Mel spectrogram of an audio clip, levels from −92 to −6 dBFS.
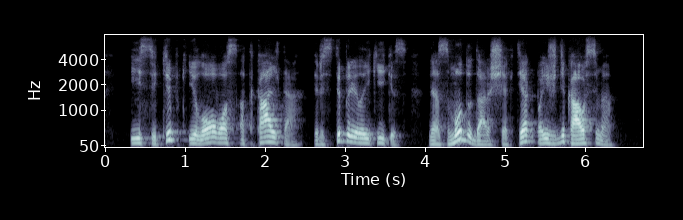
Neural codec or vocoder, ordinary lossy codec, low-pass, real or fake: none; Opus, 24 kbps; 7.2 kHz; real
